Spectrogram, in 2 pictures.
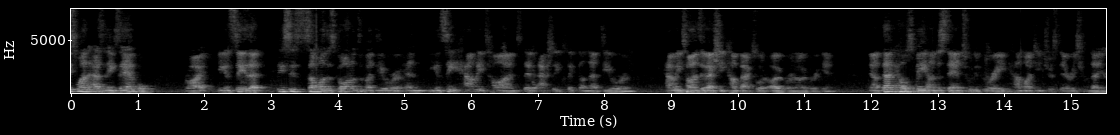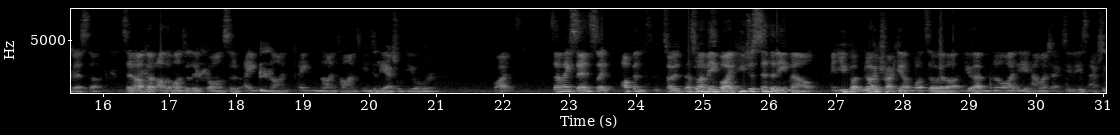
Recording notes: Recorded on our launch at WeWork Pyrmont in August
